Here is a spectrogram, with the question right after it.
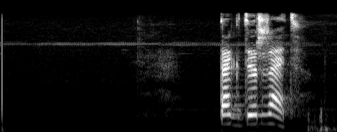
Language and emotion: Russian, positive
